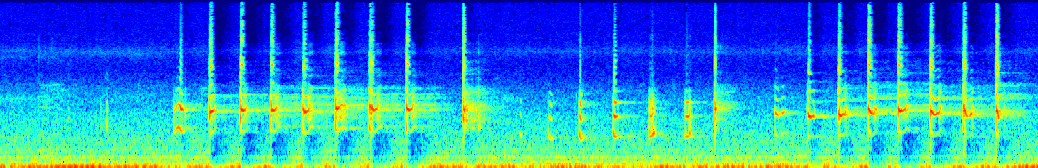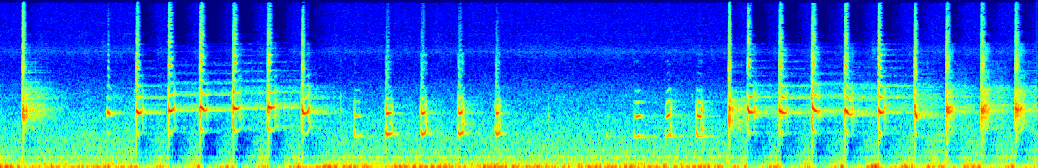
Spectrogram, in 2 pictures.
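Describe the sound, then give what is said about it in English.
A tube turkey call imitates several hens yelping back and forth in repeated bursts of sharp, clucking notes, some clearer and some raspier, louder and more aggressive, loud with no talking. “If I can sound like more than one hen, then that's a bonus.”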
